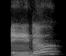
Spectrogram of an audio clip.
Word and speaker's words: eta: tail underneath the line Ada is a long a sound capital letter is an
